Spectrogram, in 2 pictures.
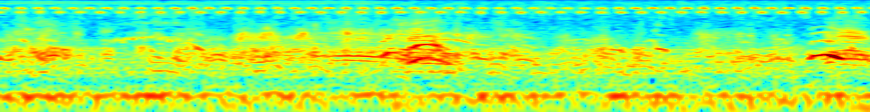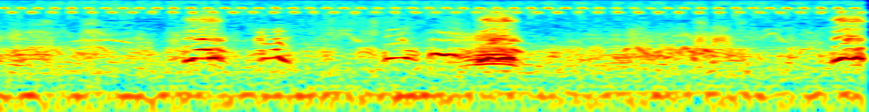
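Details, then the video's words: A flock of snow geese swimming and wading in water calls at medium close range with irregular nasal honks, some louder and upward-inflected, over a persistent pulsing cricket trill. "Snow Goose. MCU Calls From Flock While Swimming And Wading In Water"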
